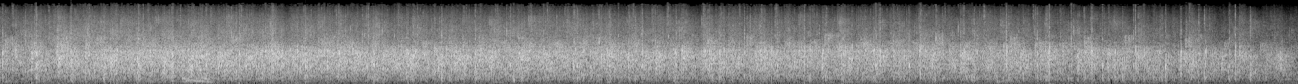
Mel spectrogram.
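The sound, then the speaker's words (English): A crowd claps loudly and steadily for the full stretch, a dense, even wash of many hands with no pauses and only a slight fade at the very end, a round of applause for a group of children. “I think you should all now give these marvellous children a big round of applause.”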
